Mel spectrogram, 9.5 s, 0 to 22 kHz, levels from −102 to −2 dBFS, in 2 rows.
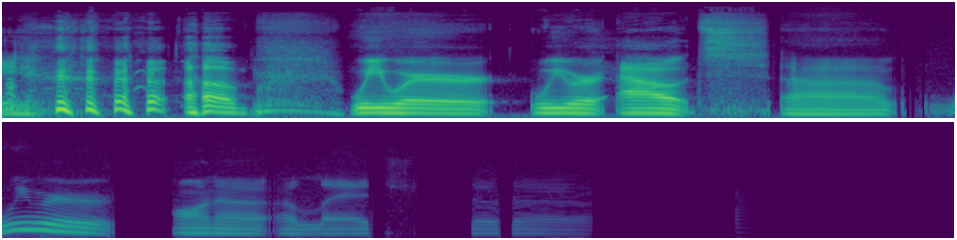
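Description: After "were we were out", from 3.8 s to 9.5 s, the fade-out shows truncation distortion. Undithered low-bit steps, fitting an 11-bit stage, turn it gritty, worst after 5.6 s.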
